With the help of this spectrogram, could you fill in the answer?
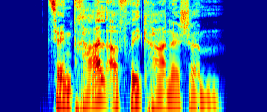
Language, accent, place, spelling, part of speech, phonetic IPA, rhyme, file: German, Germany, Berlin, zentralafrikanischem, adjective, [t͡sɛnˌtʁaːlʔafʁiˈkaːnɪʃm̩], -aːnɪʃm̩, De-zentralafrikanischem.ogg
- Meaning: strong dative masculine/neuter singular of zentralafrikanisch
